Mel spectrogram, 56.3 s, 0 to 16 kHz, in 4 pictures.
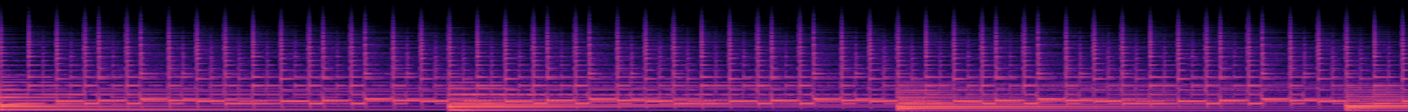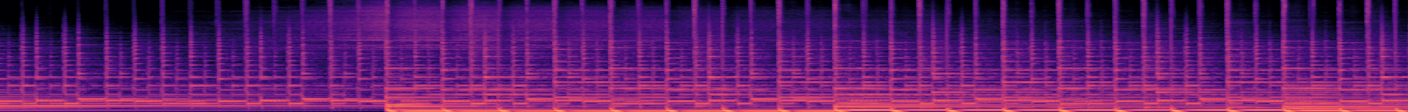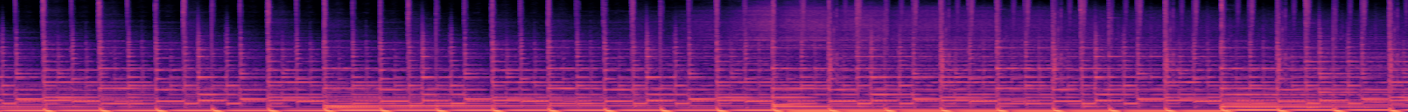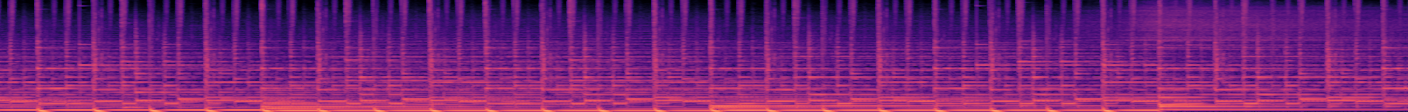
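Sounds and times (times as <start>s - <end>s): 
easy corporate background music: 0.0s - 56.3s.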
